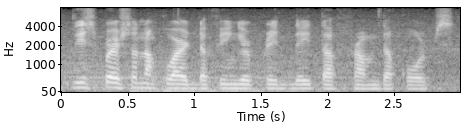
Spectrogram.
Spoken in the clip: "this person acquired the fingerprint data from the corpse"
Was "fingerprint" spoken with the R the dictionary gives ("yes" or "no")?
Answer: yes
